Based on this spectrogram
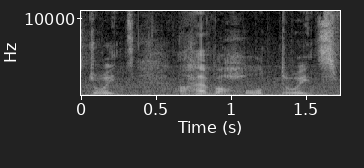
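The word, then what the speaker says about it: Deutz: i'll have all deuts i'm saying it right it's not dudes it's joints i'll have a whole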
